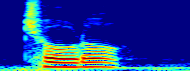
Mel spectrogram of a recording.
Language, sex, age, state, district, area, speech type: Dogri, male, 30-45, Jammu and Kashmir, Reasi, rural, read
